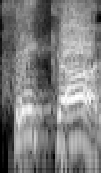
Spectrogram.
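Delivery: high, loud burst of relief. Acted. Supervisor relieved someone finally knows, loud and relieved. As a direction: cry out in mock relief.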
